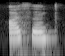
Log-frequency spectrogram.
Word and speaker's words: island: Indigenous people already inhabited the island. S is not pronounced.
